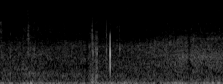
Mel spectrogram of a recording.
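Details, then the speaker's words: Citroen C4L noise over ridges and when turning about 50–60 degrees while the car drops; a single sharp clunk as the wheel is loaded; cage suspected, knocking on the hub side. "wheat on the hub side and it sounds very obvious. Come and go Cuckle, Cuckle, Cuckle There will be a bang up and down The obvious chuckle"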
